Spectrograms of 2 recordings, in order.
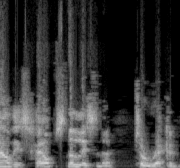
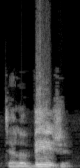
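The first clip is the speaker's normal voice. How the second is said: "television" stressed on VI; penultimate stress; 4 semitones lower than usual. Shown as a demonstration. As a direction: hit the third syllable of "television". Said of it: "second syllable from the end".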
